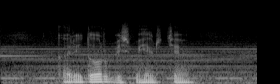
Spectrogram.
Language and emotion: Russian, sad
